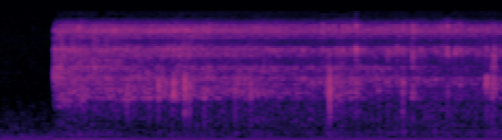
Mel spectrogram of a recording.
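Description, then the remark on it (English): A steady, bright hiss of Squirt soda fizzing as it's poured, starting abruptly and staying dense with tiny crackling pops throughout, fairly loud with no voices. “It sounds more fizzy than fizzy water. Can I guess a pop? It, guess what flavor? Cherry Galaxy Coke.”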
